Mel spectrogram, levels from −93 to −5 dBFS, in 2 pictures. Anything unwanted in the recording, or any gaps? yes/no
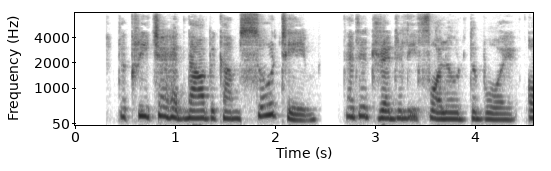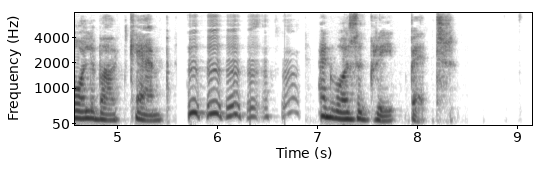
yes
